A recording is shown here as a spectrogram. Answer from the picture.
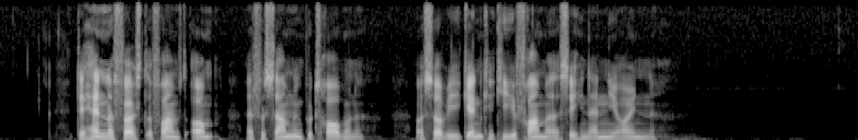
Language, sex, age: Danish, male, 27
